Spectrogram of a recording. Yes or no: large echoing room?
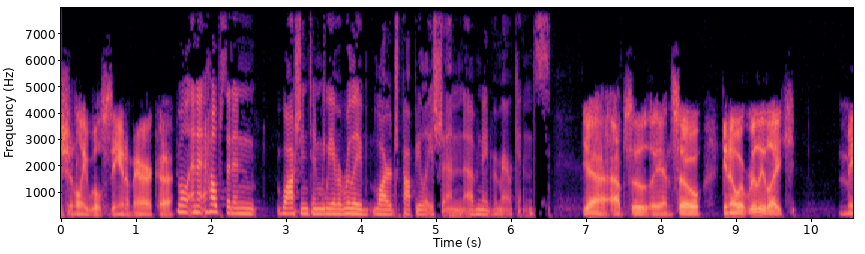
no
